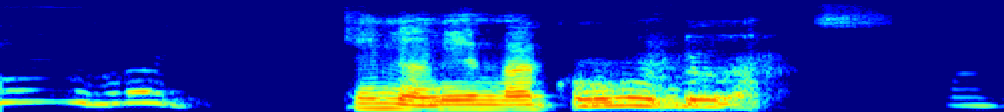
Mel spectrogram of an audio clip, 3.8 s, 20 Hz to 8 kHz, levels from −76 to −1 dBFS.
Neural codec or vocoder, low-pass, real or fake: codec, 32 kHz, 1.9 kbps, SNAC; 7.2 kHz; fake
